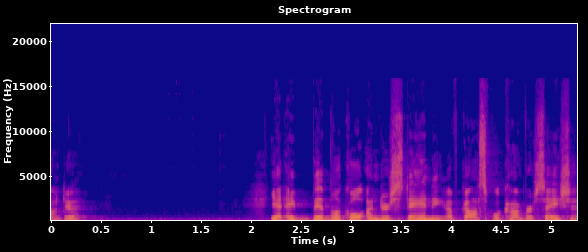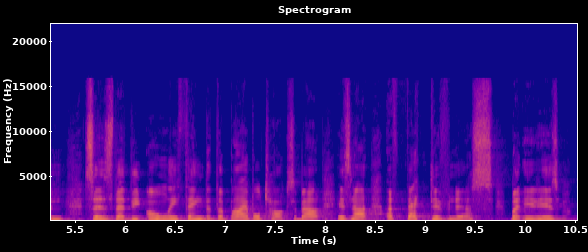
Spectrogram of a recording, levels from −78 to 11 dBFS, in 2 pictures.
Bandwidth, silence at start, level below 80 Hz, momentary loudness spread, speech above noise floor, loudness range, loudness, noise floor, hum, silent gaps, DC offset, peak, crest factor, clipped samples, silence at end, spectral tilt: 16 kHz; 0 s; -70 dBFS; 6 LU; 30 dB; 2 LU; -27 LUFS; -57 dBFS; none; none; under 0.1%; -8 dBFS; 20 dB; under 0.1%; 0.05 s; -4.5 dB/octave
